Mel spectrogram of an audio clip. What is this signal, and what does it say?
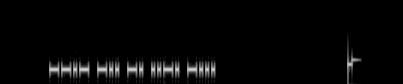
Morse code, heard as a keyed tone, about 38 wpm, 700 Hz. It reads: QDNFB
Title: Code Groups - 5 Letters - 40wpm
